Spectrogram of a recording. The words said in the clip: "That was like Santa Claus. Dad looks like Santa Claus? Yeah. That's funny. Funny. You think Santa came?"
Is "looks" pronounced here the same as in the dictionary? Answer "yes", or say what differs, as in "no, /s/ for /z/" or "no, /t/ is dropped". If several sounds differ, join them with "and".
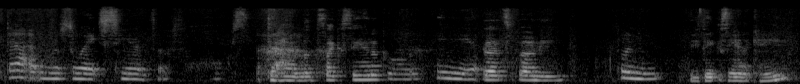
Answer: yes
